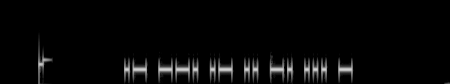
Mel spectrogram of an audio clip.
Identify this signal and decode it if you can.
Morse code, heard as a keyed tone, about 28 wpm, 700 Hz. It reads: AGAINST
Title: Sets of 2 Words - New Word Drill - 28wpm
